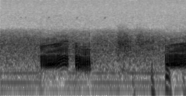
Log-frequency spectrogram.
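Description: Rasping frog croaks made with a tin can fitted with a drum head and a rosined string, in short loud bursts of raspy pulses with gaps between, close and alone.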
